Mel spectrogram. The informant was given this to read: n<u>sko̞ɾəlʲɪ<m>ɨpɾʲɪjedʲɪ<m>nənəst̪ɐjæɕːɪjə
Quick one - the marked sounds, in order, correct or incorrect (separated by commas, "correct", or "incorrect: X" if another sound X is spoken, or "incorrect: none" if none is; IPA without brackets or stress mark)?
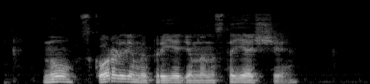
correct, correct, correct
